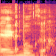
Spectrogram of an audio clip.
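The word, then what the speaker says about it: Egbuka: Mega Eggbuka. Eggbuka. Eggbuka. Bacon and eggs. Egg.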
